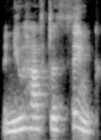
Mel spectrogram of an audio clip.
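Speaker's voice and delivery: ordinary talk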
